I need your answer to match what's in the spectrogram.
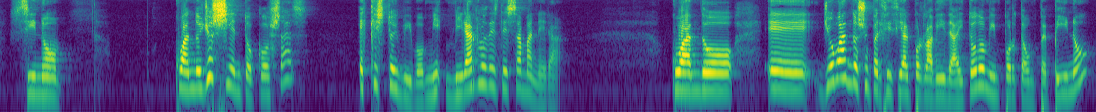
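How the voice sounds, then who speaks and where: A middle-aged woman from Spain, a nurse giving a mindfulness workshop lecture in a calm, unhurried way, often asking the class questions. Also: fairly high pitch.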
